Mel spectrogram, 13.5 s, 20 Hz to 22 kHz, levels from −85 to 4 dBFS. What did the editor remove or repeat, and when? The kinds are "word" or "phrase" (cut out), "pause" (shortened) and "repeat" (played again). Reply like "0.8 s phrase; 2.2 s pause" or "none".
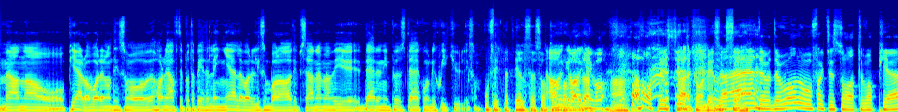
none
